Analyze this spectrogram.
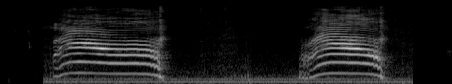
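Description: A cat named Duarte meows twice, each a long drawn-out call with a rising then falling pitch, separated by a short pause, over a steady low hum.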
